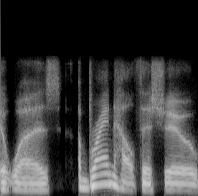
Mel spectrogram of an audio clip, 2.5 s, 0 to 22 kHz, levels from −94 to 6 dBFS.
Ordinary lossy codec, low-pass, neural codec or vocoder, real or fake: Opus, 24 kbps; 7.2 kHz; codec, 24 kHz, 0.9 kbps, DualCodec; fake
